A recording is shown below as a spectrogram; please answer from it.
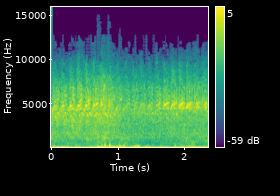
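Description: Wind buffeting the microphone as a steady low rumble, with the yacht's engine running in reverse gear beneath it.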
